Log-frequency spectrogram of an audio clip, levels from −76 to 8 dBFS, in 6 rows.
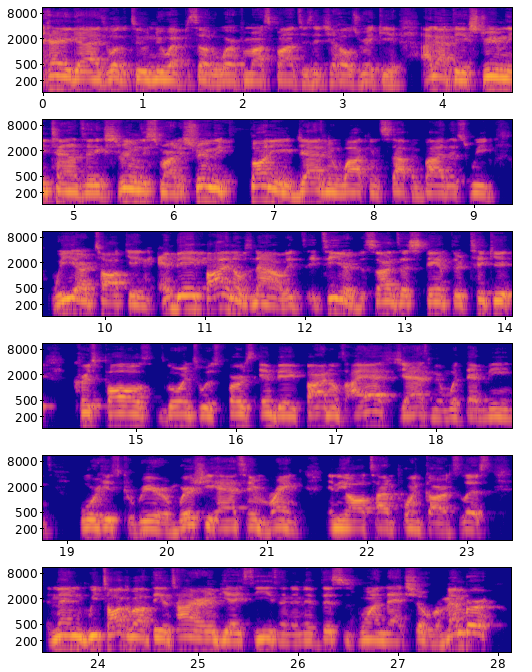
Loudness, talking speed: -18 LUFS, 200 wpm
